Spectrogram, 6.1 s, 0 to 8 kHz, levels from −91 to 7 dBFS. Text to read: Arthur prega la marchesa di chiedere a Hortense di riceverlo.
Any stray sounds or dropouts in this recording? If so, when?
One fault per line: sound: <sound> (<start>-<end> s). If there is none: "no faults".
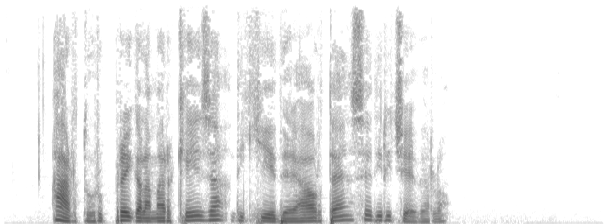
no faults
